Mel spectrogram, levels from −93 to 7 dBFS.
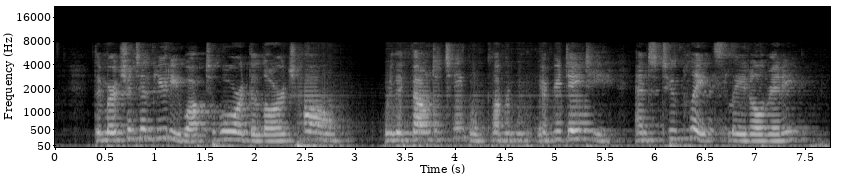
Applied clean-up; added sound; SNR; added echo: neural separator model SepFormer DNS4.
